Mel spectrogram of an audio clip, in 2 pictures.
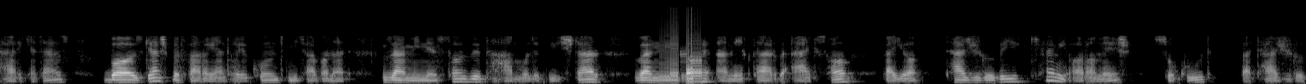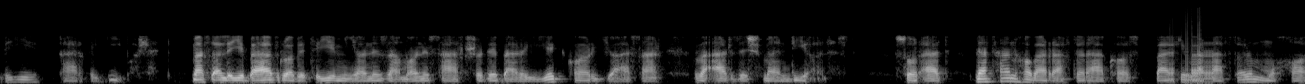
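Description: From start to end the speech is confined to a telephone band of roughly 150 Hz to 3.7 kHz, with a slightly rough, synthetic edge that is plainly audible. That points to the iLBC codec at 15.2 kbps in its 20 ms frame mode, which codes each frame's excitation on its own. The grain stays evenly spread across the whole clip and has no pitch of its own, which separates it from a simple band-limit or from the brief buzz that follows.

From 6.60 to 7.02 s and again from 24.75 to 25.19 s, the speech turns into a rigid, metallic drone fixed at about 67 Hz that only loosely tracks the speech beneath it. This robotic sound from repeated short buffers is likely caused by audio arriving too slowly, so the software loops the last fragment while most of the real signal in each stretch is skipped. A 67 Hz buzz fits a repeated 15 ms buffer. Unlike the codec's constant roughness, it is brief and locked to one pitch.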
